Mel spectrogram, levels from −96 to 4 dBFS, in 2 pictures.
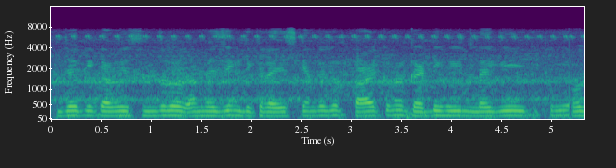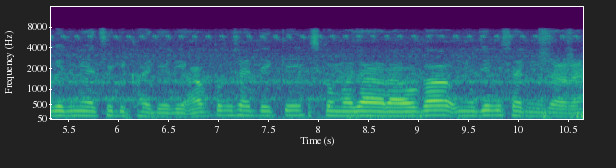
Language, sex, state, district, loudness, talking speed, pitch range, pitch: Hindi, male, Uttar Pradesh, Hamirpur, -24 LUFS, 200 wpm, 135-150 Hz, 145 Hz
